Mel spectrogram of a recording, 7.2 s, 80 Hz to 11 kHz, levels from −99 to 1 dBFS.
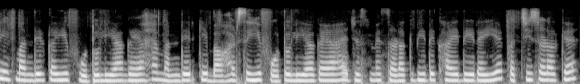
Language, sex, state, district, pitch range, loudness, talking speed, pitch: Hindi, female, Jharkhand, Jamtara, 230-250 Hz, -12 LUFS, 215 wpm, 235 Hz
